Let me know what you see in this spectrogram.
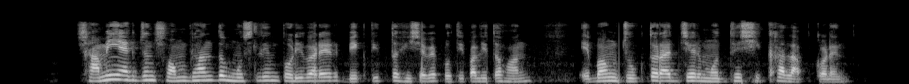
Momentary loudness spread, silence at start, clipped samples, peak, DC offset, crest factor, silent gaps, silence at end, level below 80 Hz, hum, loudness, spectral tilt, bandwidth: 8 LU; 0.8 s; under 0.1%; -2 dBFS; under 0.1%; 18 dB; none; 0.65 s; -58 dBFS; none; -19 LUFS; -4.5 dB/octave; 8.2 kHz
